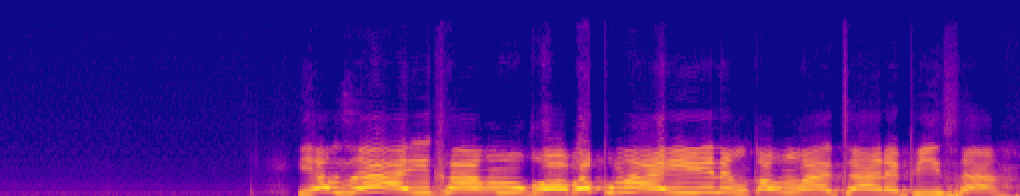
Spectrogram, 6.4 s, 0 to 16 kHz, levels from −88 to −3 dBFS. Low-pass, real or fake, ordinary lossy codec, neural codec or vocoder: 14.4 kHz; fake; Opus, 64 kbps; autoencoder, 48 kHz, 32 numbers a frame, DAC-VAE, trained on Japanese speech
